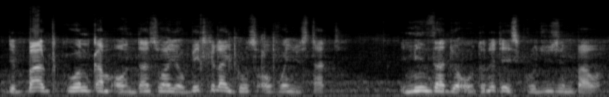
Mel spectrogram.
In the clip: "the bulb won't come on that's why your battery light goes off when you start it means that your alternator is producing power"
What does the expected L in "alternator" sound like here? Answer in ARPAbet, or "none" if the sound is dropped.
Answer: none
